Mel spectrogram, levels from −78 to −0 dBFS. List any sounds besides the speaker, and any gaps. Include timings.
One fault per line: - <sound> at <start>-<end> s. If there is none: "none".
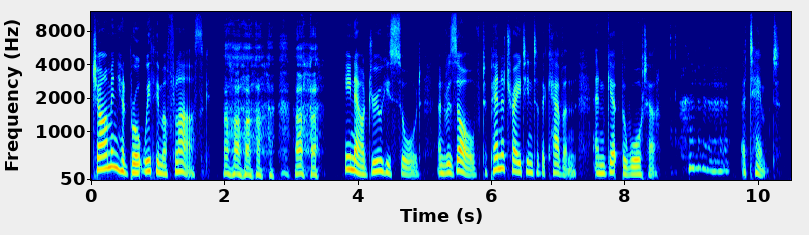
- laugh at 2.0-3.5 s
- laugh at 8.7-9.6 s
